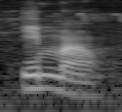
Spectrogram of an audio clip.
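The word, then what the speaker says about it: Emal: It's pronounced E-M-A-L, Imal.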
